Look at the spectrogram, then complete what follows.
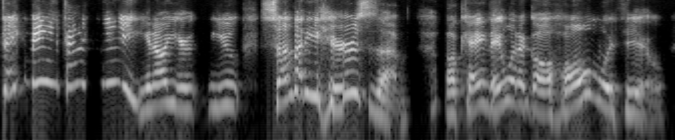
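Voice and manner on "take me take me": very high, squeaky falsetto voices. Voicing the rocks that want to go home: high falsetto rock voices. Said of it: "they have high falsetto voices".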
